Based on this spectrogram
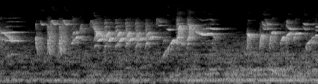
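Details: Algerian caged goldfinches, two males, one old and one aged two, compete in song: rapid metallic chattering and buzzy trills, broken by a sharp rising slur near the middle.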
